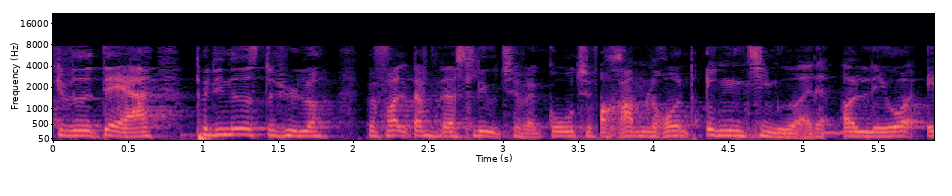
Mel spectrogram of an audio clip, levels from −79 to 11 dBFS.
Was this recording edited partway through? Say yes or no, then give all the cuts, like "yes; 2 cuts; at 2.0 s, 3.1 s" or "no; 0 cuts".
yes; 3 cuts; at 2.6 s, 3.6 s, 4.3 s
